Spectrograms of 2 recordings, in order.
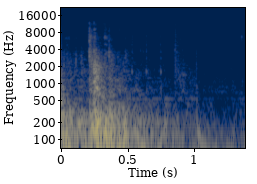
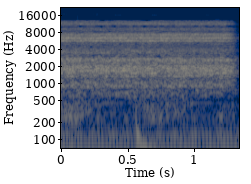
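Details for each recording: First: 1972 Chevy K10 4x4, 350 V8, single-pumper carburetor, sitting 20+ years, fuel pressure good: catches in uneven bursts, surging and dying, not wanting to idle, acting over-fuelled; carburettor over-fuelling suspected. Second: Carburetor needle valve on a 1972 Chevy K10 4x4 with a 350, being tested for over-fuelling by blowing air through it in the down position; strong, steady rush of air; free airflow through the open needle valve.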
